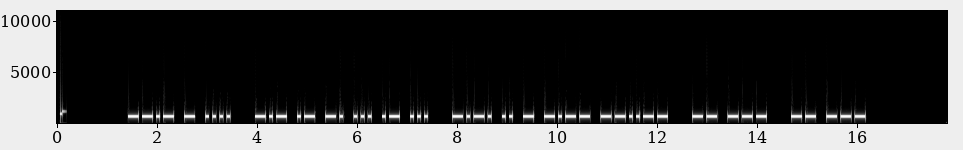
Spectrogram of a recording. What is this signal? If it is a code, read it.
Morse code, heard as a keyed tone, about 17 wpm, 700 Hz. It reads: QTH KANSAS CITY, MO MO
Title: Practice QSO - Exchange 1 - Beginning - 17wpm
